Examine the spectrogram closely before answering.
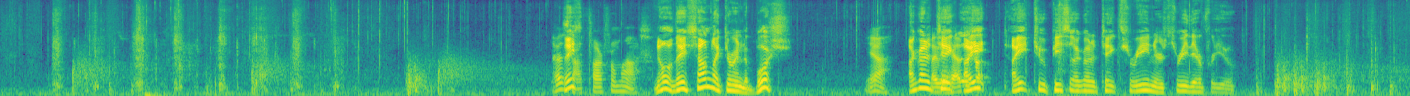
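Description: A wood fire crackles in a fireplace.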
